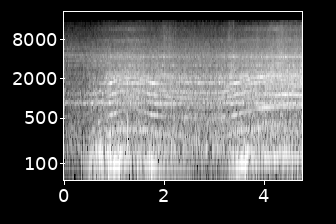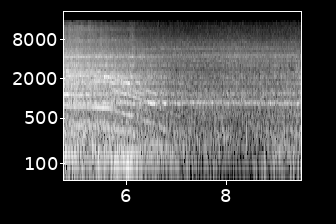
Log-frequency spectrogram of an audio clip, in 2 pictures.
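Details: 2000 Ford F-150 5.4L V8: a clear whine rides over the engine, pitch rising and falling with revs; source not identified.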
